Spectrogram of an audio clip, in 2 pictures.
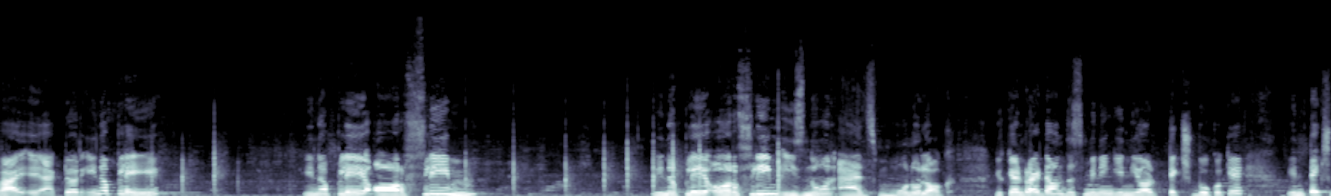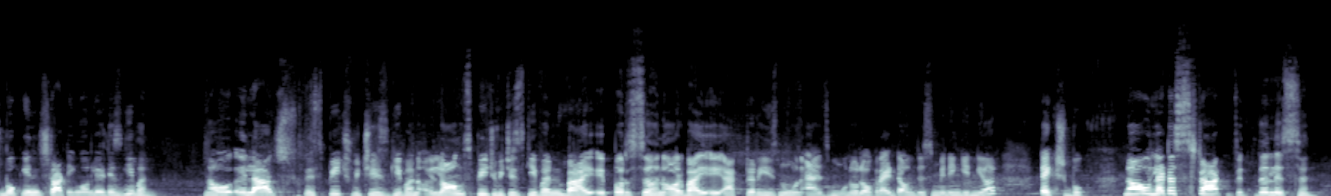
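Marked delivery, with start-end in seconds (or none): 0.0-9.5 slow, drawn-out dictation, phrase by phrase. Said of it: "So I am writing meaning of that word".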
